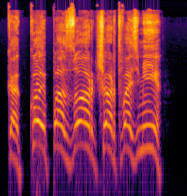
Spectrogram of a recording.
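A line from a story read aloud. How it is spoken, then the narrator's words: Yelling. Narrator (Russian): заорал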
